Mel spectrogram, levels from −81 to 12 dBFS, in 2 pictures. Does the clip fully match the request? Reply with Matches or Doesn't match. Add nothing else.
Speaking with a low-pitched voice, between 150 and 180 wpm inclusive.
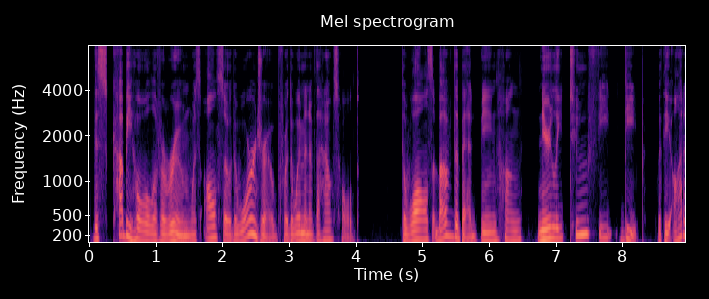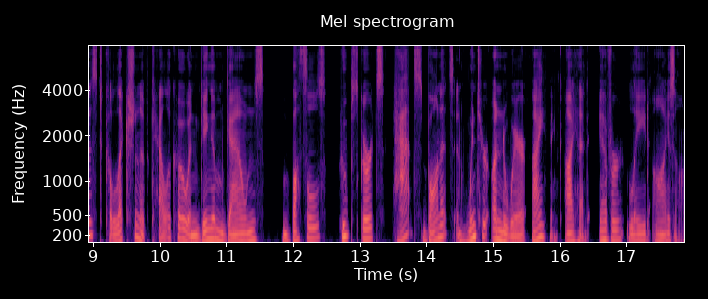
Matches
